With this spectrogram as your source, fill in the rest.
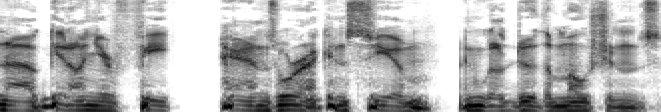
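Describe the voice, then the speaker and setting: Growling in a put-on character voice, a man speaks with a very deep, low pitch. The voice is gravelly, and the pace moderate. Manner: slow, deadpan.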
